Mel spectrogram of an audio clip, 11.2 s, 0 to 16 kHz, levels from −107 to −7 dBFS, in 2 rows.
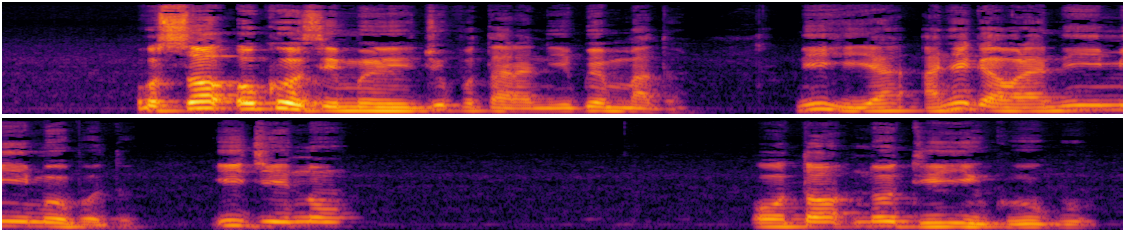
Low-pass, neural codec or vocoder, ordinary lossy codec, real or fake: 14.4 kHz; none; MP3, 64 kbps; real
